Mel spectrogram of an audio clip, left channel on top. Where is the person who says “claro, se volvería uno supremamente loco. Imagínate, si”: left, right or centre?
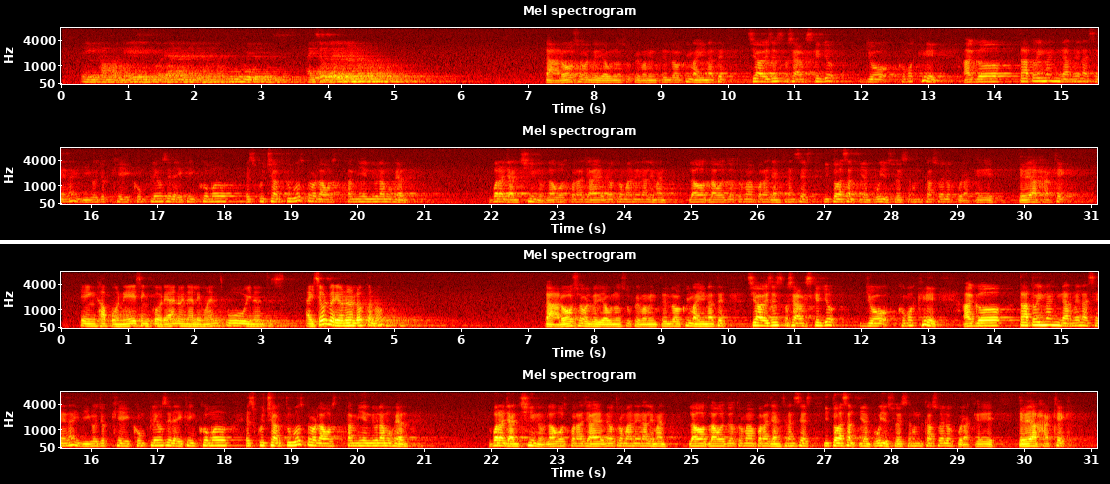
Right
